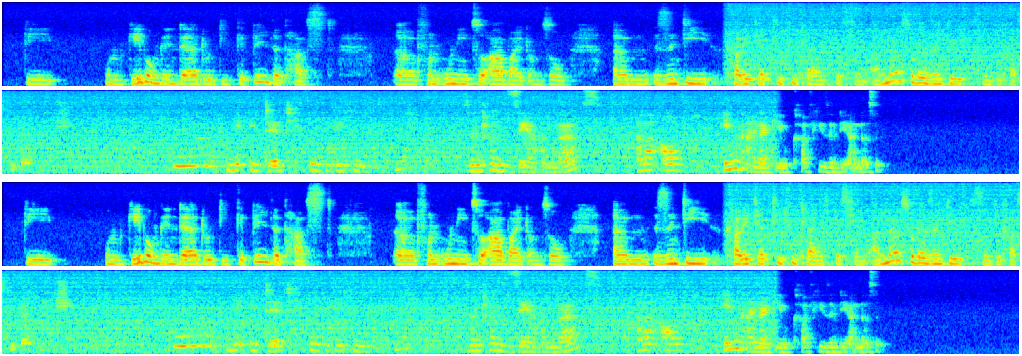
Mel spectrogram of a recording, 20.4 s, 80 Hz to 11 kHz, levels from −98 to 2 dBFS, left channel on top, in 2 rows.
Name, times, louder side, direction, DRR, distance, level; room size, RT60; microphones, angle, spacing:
voice 1, 0.2-0.5 1.0-3.6 3.9-10.9, right 3 dB, 45° right, 0.7 m, -28 dB
sound 1, 7.2-17.9, right 1 dB, 5° right, 1.1 m, -39 dB
voice 2, 11.9-13.8 14.1-14.3 14.8-16.0 16.5-19.0, left 2 dB, 30° left, 2.0 m, -33 dB
6.6 x 3.1 x 2.3 m
head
